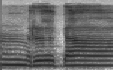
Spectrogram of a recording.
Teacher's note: Bravimi sanskritam vacha ब्रवीमि संस्कृतं वाचा ब्रवीमि संस्कृतं वाचा ध्यायामि संस्कृतं हृदा ध्यायामि संस्कृतं हृदा ध्यायामि संस्कृतं हृदा. So hृदा, the h has to be audible because otherwise it will sound like rida. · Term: hr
